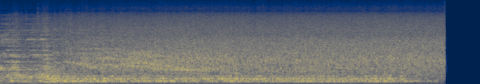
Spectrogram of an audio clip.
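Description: Applause from a live opera house audience, heard over the orchestra's closing bars as the singing ends. It cuts off suddenly about five and a half seconds in.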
